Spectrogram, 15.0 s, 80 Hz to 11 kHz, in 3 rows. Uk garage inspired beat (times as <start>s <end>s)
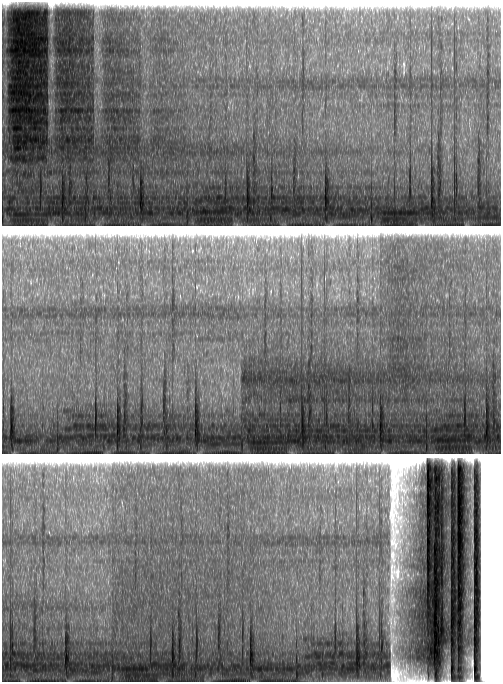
10.6s 14.8s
